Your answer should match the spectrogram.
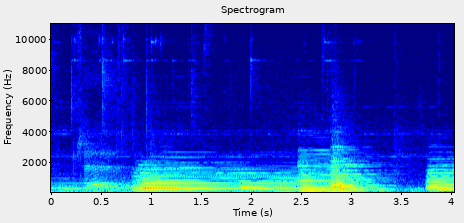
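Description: Piano played in slow, sustained chords, each struck and left to ring, with a new chord roughly every second from about a second in.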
